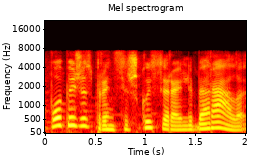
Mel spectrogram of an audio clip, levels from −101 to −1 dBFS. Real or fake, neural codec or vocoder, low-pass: fake; autoencoder, 48 kHz, 128 numbers a frame, DAC-VAE, trained on Japanese speech; 7.2 kHz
